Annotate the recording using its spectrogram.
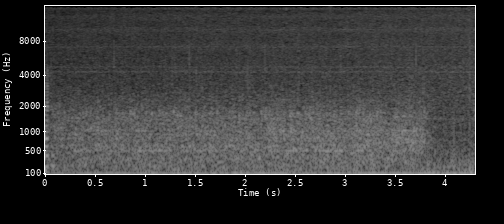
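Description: A bus engine running steadily, a low, even rumble that stops near the end.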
